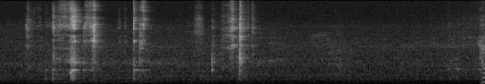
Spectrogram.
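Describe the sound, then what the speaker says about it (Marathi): Pohe chivda stirred in a pan, with scattered metallic scrapes and light clatters of a spoon against the pan in short bursts, fairly close, then fading to quiet. "हलवून घ्यायचं आहे बघा, असा हलवायचा चिवडा"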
